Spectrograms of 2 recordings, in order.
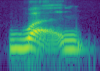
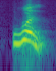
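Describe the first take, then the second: First: The pitch dips down, then rises up. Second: The pitch is one harsh, forceful strike. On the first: "you nod it down and then you nod it up" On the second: "it's also one strike... It's kind of harsh"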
